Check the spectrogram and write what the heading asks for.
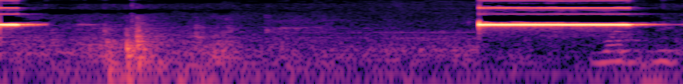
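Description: Smoke alarm sounding a high-pitched steady beep in the three-beep fire evacuation pattern. One beep cuts off just after the start, and after a pause of about a second and a half the next group begins near the end.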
